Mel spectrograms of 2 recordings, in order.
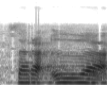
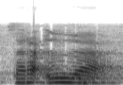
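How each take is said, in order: The two takes are said the same way.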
